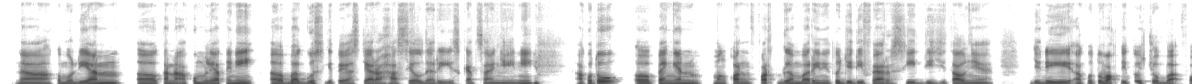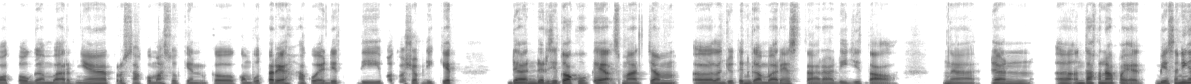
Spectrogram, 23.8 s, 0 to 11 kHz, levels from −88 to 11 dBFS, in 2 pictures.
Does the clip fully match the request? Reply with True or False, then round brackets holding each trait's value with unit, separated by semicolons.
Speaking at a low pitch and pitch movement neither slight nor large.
True (125 Hz; 3.7 semitones)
